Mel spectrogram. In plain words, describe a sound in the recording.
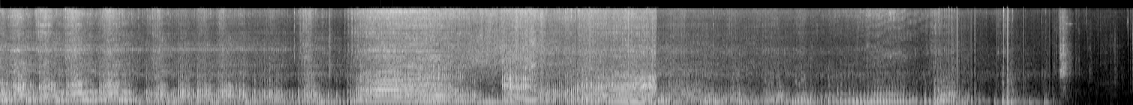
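A motorcycle engine rumbles close by.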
